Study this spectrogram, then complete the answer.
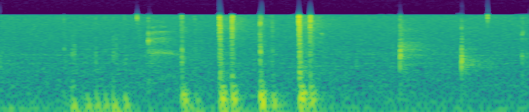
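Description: Quick bursts of keystrokes clatter on a computer keyboard while AutoCAD commands are entered, close and crisp, in uneven clusters with short pauses between them.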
